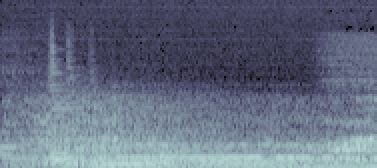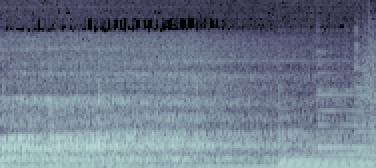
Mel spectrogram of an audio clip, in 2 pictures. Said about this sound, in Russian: Пока Хирани Кашипу озирался, пытаясь понять, откуда исходит зловещий гром, Господь в образе удивительного существа, то ли льва, то ли человека, вышел из колонны.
